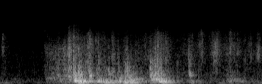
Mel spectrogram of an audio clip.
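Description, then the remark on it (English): A heavy punch lands with a dull thump, followed by another solid thud as a man is knocked to the floor, then a smaller knock; fairly loud, with no talking. “This brass just knocked a guy on the floor.”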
